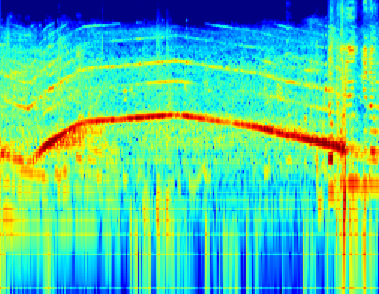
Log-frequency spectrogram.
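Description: A police siren sound effect wails loudly and continuously, rising quickly, holding high, then sliding slowly down, with a brief burst of noise near the end.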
